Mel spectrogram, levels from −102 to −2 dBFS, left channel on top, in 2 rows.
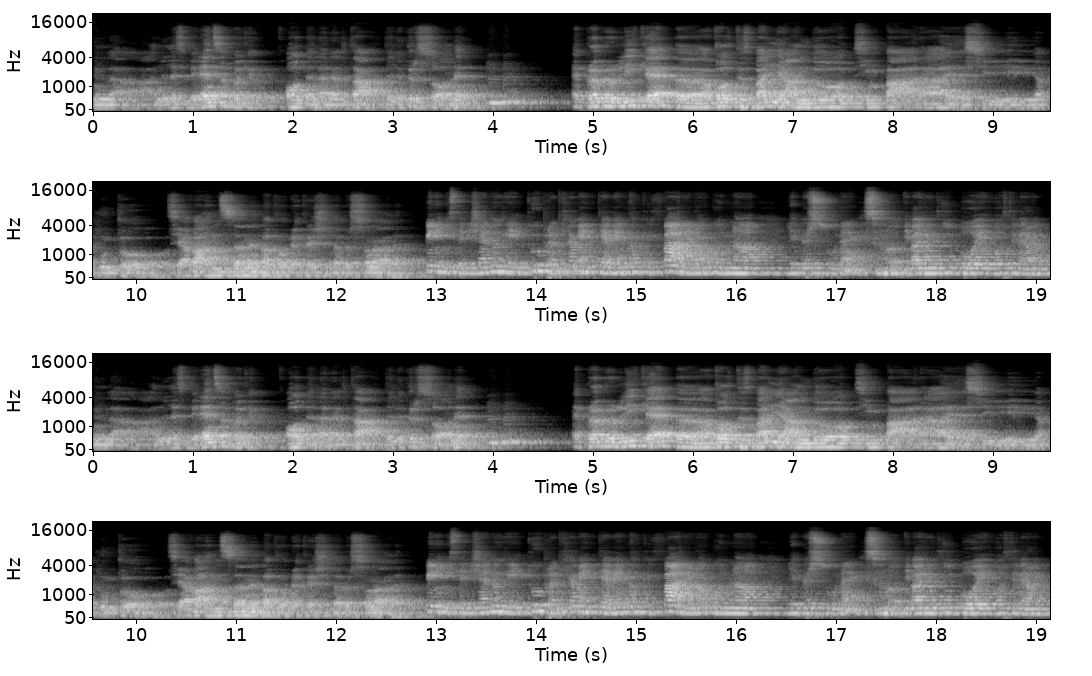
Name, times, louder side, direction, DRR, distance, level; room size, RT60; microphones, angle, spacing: voice 1, 0.0-1.5 1.9-3.7 4.8-12.6, equal, 50° left, -9 dB, 0.8 m, -24 dB
voice 2, 12.9-15.0 15.3-16.2 16.5-19.0, equal, 30° left, -7 dB, 1.2 m, -27 dB
2.7 x 2.4 x 2.9 m, 1.3 s
head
